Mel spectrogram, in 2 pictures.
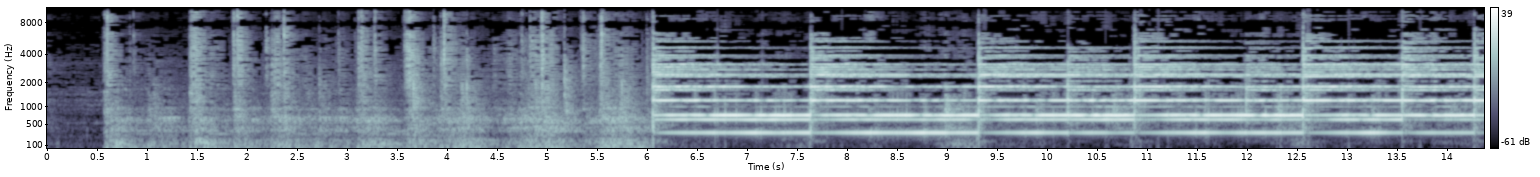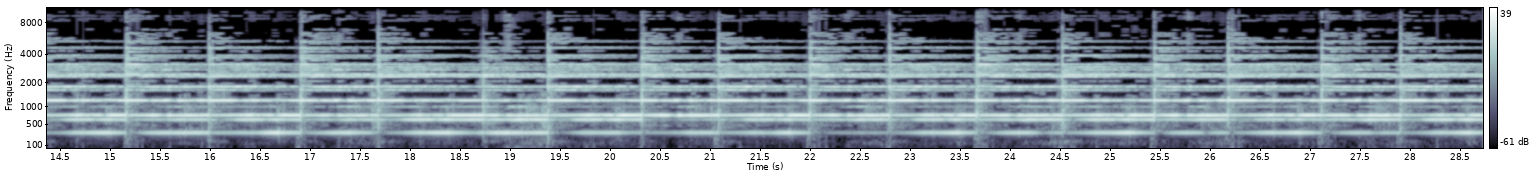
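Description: Single bronze church bell, cast 1779 and 64.5 cm across, being set swinging: first a run of clicks and knocks from the mounting and drive, then about six seconds in the clapper begins striking. It settles into a steady rhythm of strokes a little over once a second, each ringing on with a deep hum under brighter overtones.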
